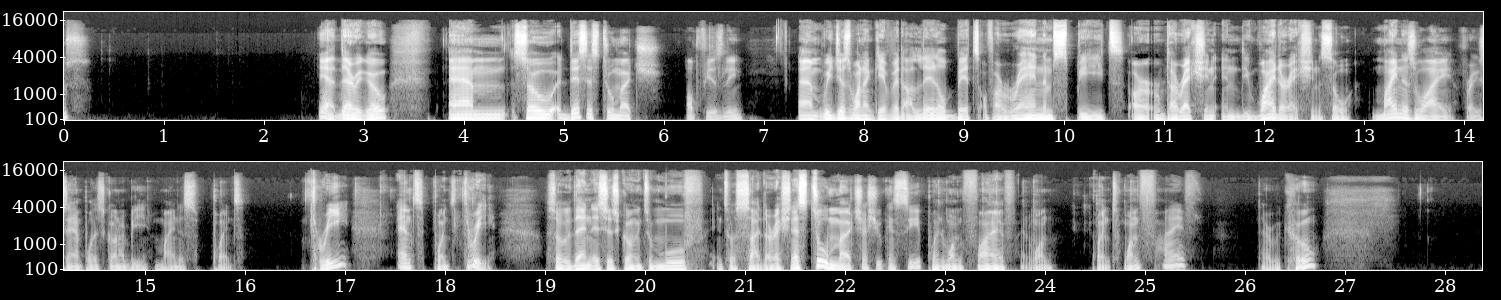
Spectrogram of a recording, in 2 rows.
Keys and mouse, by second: 0.1 click, 0.6 space, 1.3 space, 1.4 click, 3.7 click, 4.0 click, 5.1-6.2 drag, 13.0-18.0 drag, 17.1 Tab, 19.1 space, 20.7 space, 21.5-24.7 drag, 23.1 Tab, 23.3 Tab, 24.2 BackSpace, 26.3 click, 26.6 space.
